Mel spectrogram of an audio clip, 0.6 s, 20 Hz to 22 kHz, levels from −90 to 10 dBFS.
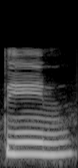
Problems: constant background noise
